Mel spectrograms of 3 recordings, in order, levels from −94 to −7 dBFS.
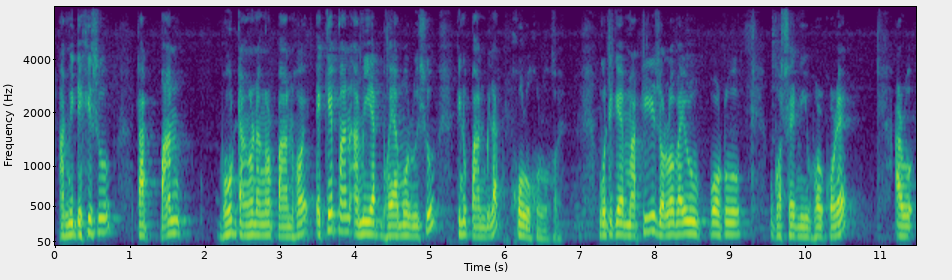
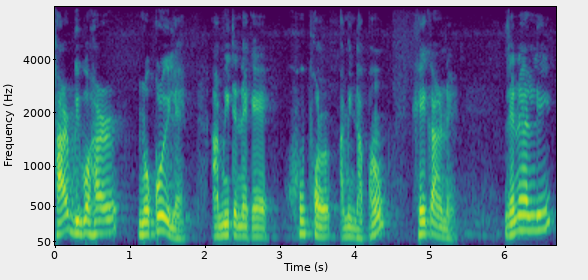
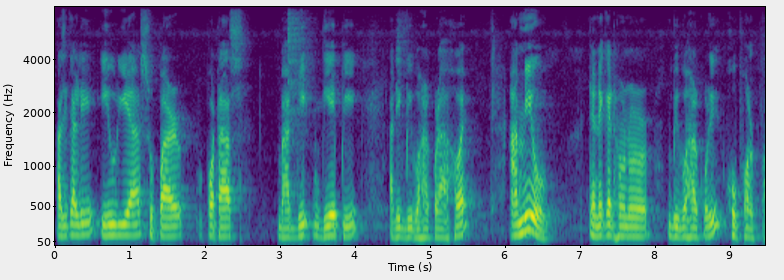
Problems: background sounds at intervals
